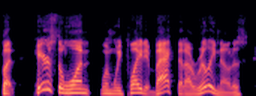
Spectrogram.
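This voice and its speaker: A man's voice: medium pitch, sing-song, moderate pace, pushed and bright, no echo. A Southern man co-hosting a sports talk show in a studio, indignant and mocking, laughing often. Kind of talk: casual chat. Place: radio studio.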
